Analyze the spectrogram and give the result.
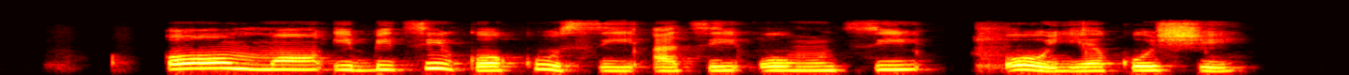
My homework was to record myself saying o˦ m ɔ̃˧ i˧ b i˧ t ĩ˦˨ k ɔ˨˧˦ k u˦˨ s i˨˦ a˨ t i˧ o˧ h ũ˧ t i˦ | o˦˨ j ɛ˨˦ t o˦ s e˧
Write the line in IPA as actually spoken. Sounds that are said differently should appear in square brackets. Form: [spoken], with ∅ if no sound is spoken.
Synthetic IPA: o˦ m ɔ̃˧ i˧ b i˧ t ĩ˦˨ k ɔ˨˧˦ k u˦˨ s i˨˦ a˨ t i˧ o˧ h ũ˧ t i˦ | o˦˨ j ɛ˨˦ [k] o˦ [ʃ] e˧

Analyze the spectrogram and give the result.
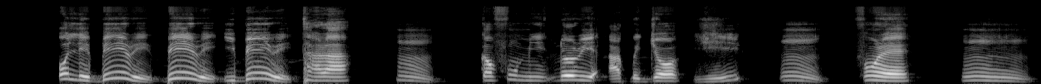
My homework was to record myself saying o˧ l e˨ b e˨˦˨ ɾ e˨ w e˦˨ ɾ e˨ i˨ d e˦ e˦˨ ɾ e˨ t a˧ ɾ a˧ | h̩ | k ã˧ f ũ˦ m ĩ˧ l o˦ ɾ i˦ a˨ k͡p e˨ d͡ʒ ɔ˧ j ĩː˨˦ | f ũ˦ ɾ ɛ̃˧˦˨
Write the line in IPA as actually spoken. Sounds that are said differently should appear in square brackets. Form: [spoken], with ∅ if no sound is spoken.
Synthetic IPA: o˧ l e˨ b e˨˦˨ ɾ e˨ [b] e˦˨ ɾ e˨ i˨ [b] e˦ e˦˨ ɾ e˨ t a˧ ɾ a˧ | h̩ | k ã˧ f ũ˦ m ĩ˧ l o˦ ɾ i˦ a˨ k͡p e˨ d͡ʒ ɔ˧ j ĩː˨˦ | f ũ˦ ɾ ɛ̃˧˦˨

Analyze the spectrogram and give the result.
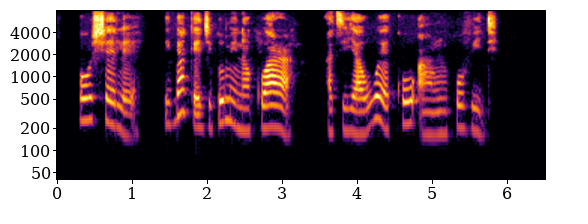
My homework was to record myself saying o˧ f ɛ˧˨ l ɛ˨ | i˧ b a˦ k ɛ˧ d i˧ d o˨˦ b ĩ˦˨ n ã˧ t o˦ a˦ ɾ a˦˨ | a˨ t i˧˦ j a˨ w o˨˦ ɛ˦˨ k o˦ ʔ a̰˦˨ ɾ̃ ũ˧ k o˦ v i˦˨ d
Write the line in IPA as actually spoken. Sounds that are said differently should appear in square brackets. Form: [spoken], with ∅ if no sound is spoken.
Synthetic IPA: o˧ [ʃ] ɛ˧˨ l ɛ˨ | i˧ [ɡ͡b] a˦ k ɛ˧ [d͡ʒ] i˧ [ɡ] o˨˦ [m] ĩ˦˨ n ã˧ [k] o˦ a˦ ɾ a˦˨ | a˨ t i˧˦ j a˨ w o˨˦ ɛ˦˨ k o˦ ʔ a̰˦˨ ɾ̃ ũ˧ k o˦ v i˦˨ d

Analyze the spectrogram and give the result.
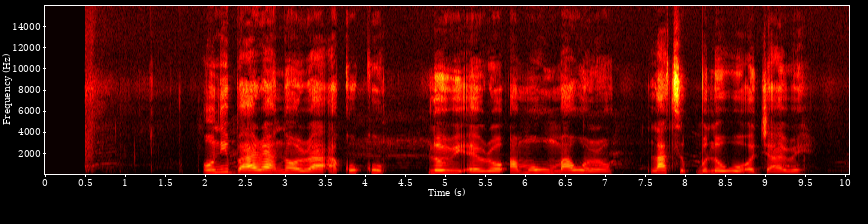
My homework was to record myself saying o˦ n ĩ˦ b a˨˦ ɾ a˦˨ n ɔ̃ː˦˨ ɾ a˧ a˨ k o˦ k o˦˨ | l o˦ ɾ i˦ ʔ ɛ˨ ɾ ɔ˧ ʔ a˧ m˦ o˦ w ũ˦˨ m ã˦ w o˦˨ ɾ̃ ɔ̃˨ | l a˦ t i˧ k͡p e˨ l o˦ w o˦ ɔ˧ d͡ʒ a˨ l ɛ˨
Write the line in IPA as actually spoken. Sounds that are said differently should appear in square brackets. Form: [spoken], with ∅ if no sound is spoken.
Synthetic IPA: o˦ n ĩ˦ b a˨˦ ɾ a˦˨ n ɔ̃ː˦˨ ɾ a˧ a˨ k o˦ k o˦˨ | l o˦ ɾ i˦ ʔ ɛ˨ ɾ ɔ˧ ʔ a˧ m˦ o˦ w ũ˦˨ m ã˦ w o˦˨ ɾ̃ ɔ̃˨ | l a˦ t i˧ k͡p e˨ l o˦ w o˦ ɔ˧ d͡ʒ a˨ [ɾ] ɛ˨

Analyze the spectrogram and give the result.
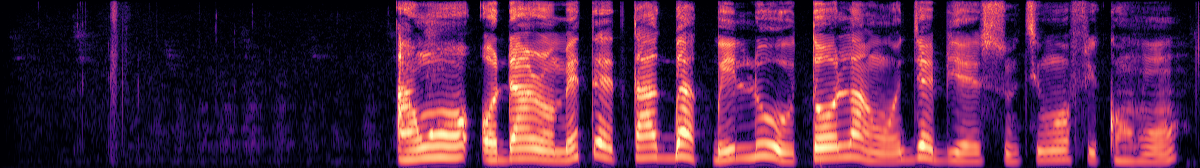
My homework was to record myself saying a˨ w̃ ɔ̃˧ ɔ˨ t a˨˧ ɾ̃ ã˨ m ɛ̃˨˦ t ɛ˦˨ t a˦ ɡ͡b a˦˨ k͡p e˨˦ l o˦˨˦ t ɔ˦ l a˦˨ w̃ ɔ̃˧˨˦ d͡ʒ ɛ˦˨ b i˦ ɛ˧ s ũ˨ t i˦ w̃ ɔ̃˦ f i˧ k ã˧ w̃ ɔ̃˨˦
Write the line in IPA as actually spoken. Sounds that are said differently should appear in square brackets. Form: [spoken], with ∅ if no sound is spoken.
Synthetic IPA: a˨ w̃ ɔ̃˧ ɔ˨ [d] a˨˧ ɾ̃ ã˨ m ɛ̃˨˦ t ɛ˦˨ t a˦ ɡ͡b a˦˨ k͡p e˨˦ l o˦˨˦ t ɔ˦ l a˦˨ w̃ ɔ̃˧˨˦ d͡ʒ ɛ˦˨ b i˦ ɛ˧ s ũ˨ t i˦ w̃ ɔ̃˦ f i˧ k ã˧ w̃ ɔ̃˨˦

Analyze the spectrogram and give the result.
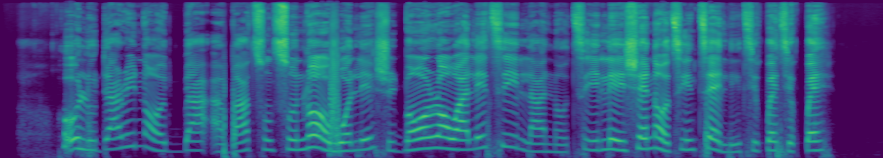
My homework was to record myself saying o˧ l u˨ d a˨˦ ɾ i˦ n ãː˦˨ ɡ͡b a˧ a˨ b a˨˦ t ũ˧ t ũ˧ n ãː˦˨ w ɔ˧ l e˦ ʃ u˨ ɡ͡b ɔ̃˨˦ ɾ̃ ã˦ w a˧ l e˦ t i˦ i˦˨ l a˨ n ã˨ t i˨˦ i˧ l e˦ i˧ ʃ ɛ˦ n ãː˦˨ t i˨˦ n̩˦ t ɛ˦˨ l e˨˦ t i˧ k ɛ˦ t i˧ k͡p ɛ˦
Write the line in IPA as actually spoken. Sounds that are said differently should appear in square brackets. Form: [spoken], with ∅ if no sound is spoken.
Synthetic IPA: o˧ l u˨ d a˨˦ ɾ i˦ n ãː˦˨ ɡ͡b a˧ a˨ b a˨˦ t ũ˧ t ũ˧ n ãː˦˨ w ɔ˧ l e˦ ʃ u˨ ɡ͡b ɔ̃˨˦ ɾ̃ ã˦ w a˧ l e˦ t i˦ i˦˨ l a˨ n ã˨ t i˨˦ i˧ l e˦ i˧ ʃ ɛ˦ n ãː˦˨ t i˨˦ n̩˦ t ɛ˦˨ l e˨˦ t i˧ [k͡p] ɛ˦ t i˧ k͡p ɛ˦

